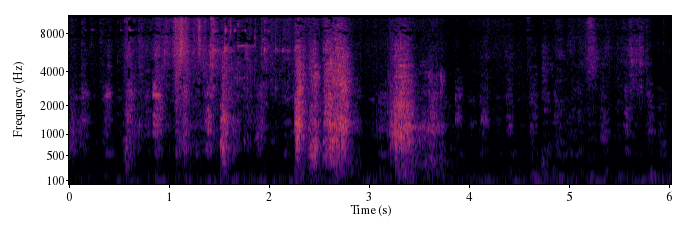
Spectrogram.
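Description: Pit bull panting hard from flirt-pole exercise, a run of breaths that is loudest in the middle and fades toward the end.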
